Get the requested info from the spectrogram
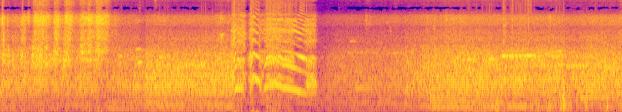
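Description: Chickens clucking, with a rooster crowing for about a second around three seconds in. The crow cuts off suddenly, and after it comes softer clucking from a flock over steady background noise.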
